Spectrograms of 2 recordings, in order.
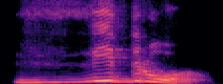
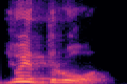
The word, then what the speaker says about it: відро: м'який чи твердий уважніше відро Ми ж не говоримо видро Ми говоримо відро м'яко да вимовляється М'який приголосний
